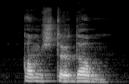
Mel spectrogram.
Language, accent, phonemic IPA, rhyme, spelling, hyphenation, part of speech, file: Dutch, Netherlands, /ˌɑm.stərˈdɑm/, -ɑm, Amsterdam, Am‧ster‧dam, proper noun, Nl-Amsterdam.ogg
- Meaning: Amsterdam (a city and municipality of North Holland, Netherlands; the capital city of the Netherlands)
